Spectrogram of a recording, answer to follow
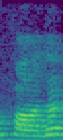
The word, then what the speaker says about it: father: FATHER, फादर। हम फादर नहीं बोलते हैं, र नहीं लगाते हैं एंड में, हम बोलते हैं फादर, फादर।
